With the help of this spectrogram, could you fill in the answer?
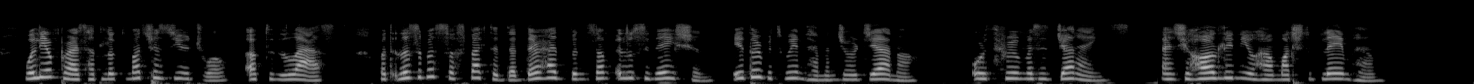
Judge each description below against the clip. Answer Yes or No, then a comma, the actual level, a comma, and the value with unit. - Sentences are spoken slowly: No, average, 155 wpm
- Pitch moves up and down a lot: No, average, 3.9 semitones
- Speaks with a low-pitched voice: No, very high, 250 Hz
